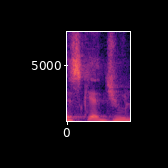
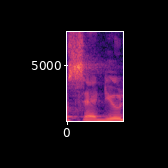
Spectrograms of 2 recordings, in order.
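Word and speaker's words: schedule: कुछ लोग अपने अमेरिकन स्टाइल दर्शाने के लिए इसको स्केड्यूल बोलते हैं. एनीवे, अगर कोई स्केड्यूल बोल रहा था वो समझ जाइए वो शेड्यूल ही कहना चाह रहे हैं. सो लेट us have a look at द शेड्यूल और स्केड्यूल. दो बोथ आर करेक्ट, लेकिन हमें ब्रिटिश इंग्लिश के हिसाब से शेड्यूल बोलना चाहिए.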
